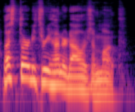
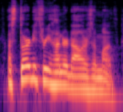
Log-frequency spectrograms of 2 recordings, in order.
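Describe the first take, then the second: No difference in how they are said.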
